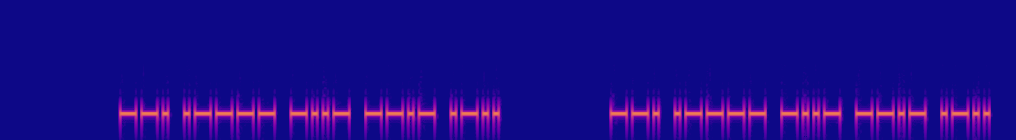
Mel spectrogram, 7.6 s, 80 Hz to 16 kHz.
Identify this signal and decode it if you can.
Morse code, heard as a keyed tone, about 32 wpm, 700 Hz. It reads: G1XQL G1XQL
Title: DXCC-100 Call Signs - 5 Characters - Repeated 3x - 30wpm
